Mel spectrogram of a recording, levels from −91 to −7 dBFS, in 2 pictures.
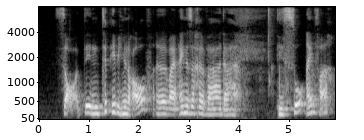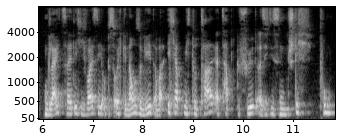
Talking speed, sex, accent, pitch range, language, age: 190 wpm, male, German, 150-190 Hz, German, 20-39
